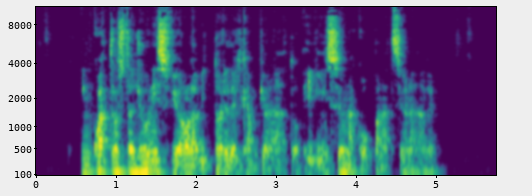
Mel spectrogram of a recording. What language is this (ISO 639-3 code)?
ita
